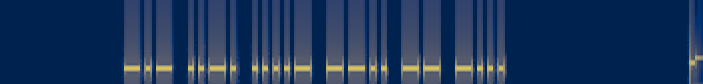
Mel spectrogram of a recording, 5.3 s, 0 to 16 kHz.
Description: Morse code, heard as a keyed tone, about 31 wpm, 700 Hz. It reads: KF4ZMB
